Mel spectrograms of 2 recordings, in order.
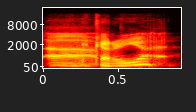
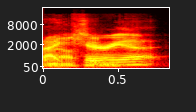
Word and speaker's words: Ikaria: It's pronounced Ikaria. Ikaria. Okay. There's different. There's the Greek pronunciation. There's the American pronunciation. I'll let you actually. But Ikaria is good, and I would say Ikaria only because that's what I've said forever. Okay. But Ikaria is fine too.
